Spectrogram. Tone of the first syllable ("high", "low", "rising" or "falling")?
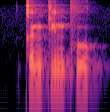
low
